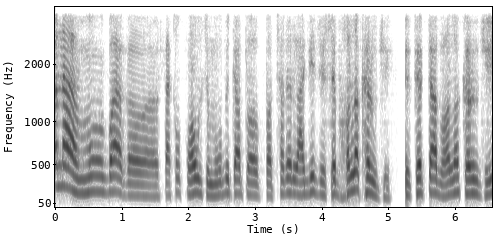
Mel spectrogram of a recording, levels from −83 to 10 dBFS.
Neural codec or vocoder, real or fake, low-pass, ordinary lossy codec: codec, 16 kHz, 1.1 kbps, Voila-Tokenizer; fake; 3.6 kHz; none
